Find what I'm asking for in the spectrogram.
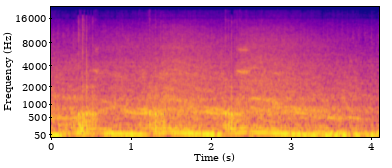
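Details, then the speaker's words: Porsche 911 SC air-cooled flat-six, customer suspected broken head studs: uneven, stumbling note as the throttle opens, an ignition breakup on one cylinder, being checked with a pressure transducer. "I do have a breakup so I've got a little bit of an ignition breakup"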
